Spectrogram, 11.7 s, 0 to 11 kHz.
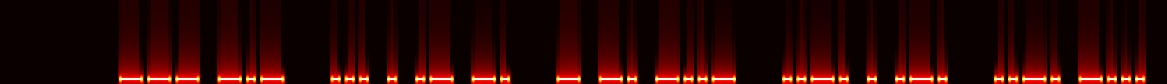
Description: Morse code, heard as a keyed tone, about 17 wpm, 700 Hz. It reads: OK SEAN TNX FER FB
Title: Practice QSO - Exchange 4 - Ending - 17wpm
